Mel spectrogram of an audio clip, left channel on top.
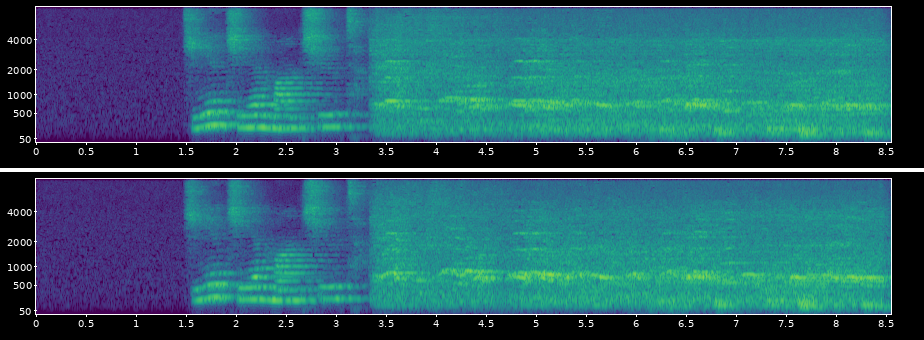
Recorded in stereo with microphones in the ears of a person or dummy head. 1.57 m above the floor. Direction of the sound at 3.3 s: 65° left (ahead or behind).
